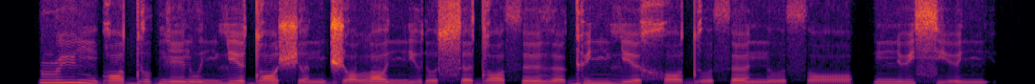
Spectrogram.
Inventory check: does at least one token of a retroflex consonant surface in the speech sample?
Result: yes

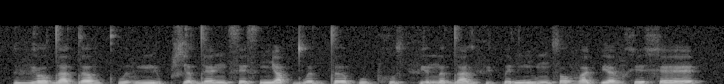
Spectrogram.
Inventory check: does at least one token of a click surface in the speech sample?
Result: no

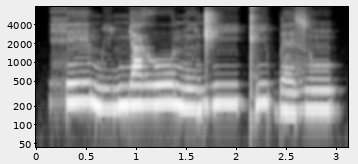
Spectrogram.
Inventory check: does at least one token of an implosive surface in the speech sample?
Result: yes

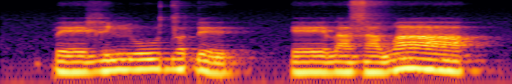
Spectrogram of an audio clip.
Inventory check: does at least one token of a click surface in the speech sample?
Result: no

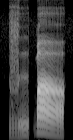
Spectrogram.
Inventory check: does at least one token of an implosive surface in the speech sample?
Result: yes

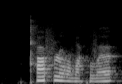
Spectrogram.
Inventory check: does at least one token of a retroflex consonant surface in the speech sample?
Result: yes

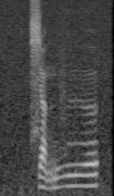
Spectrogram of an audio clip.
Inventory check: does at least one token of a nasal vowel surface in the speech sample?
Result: no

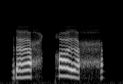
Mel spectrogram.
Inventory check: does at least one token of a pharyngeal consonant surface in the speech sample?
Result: yes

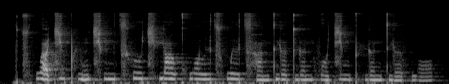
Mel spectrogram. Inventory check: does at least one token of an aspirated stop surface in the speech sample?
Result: yes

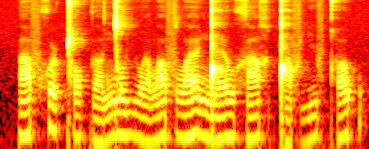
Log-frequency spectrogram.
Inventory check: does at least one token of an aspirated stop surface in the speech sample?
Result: yes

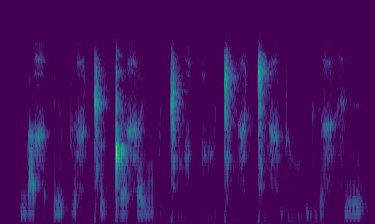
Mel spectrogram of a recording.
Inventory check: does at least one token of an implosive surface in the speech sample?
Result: no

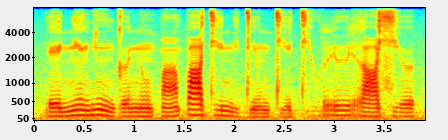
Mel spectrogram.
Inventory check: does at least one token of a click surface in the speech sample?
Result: no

